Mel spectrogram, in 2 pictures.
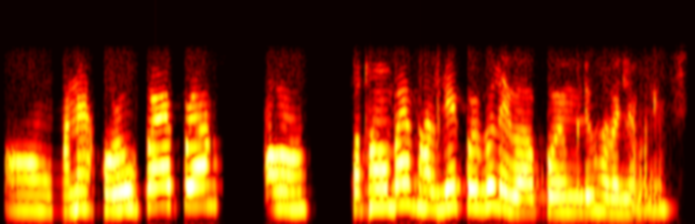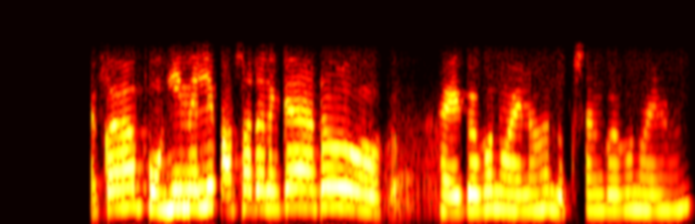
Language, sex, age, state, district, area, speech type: Assamese, female, 30-45, Assam, Lakhimpur, rural, conversation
